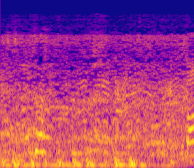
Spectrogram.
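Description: Dense hubbub of a busy crowd at a night-time village madai fair in Chhattisgarh, overlapping voices and chatter filling the space steadily with no single voice standing out.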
